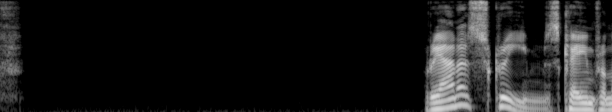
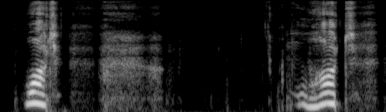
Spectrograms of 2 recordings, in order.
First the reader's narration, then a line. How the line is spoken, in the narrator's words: she gasped, unable to force her mind to think of the right words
